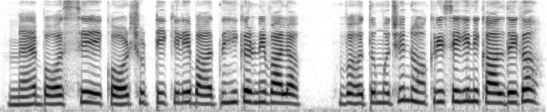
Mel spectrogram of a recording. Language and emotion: Hindi, fearful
